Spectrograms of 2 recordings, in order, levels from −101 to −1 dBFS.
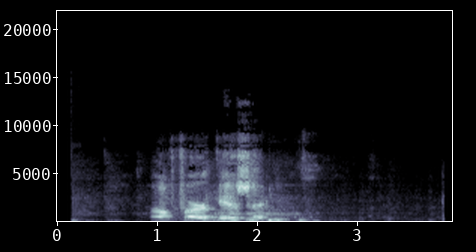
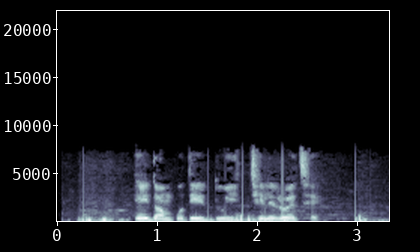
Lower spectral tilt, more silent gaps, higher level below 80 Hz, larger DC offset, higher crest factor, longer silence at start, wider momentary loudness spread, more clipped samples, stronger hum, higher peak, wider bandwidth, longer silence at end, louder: second, -3 dB/octave vs -6 dB/octave; neither; second, -68 dBFS vs -46 dBFS; neither; about the same, 20 dB vs 16 dB; first, 0.95 s vs 0.2 s; first, 18 LU vs 14 LU; neither; neither; second, -6 dBFS vs -2 dBFS; first, 9.4 kHz vs 8 kHz; first, 1.5 s vs 0.05 s; second, -22 LUFS vs -17 LUFS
